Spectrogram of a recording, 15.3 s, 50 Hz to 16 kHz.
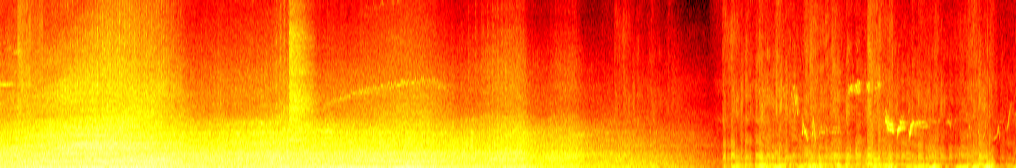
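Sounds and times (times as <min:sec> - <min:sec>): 
bus air brakes releasing hissing air: 0:00.0 - 0:10.6
large bus rumbling: 0:00.0 - 0:10.7.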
